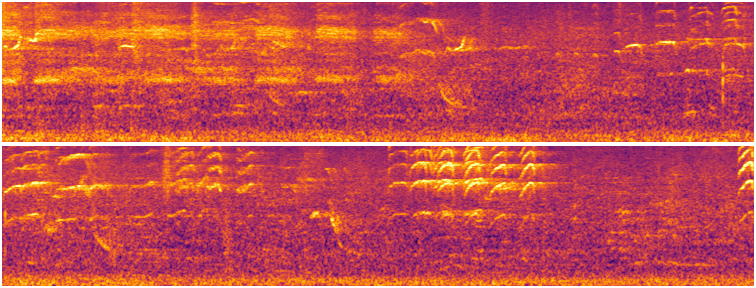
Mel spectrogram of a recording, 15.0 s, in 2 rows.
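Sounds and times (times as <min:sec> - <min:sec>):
steady low rumble: 0:00.0 - 0:11.8.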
